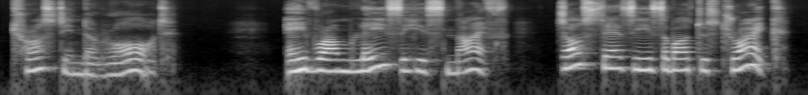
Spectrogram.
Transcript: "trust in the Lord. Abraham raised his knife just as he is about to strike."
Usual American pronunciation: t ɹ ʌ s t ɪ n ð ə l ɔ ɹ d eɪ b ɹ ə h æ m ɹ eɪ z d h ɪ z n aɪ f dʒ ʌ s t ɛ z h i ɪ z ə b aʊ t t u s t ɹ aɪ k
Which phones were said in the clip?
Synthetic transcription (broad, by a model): t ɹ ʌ s t ɪ n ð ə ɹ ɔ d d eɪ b ɹ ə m l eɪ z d h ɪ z n aɪ f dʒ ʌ s t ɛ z h i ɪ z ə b aʊ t t u s t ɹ aɪ k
